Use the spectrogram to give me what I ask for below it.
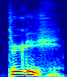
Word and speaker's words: plus: ne et ensuite plus et là on ne prononce pas le s ne plus d'accord je n'en avais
